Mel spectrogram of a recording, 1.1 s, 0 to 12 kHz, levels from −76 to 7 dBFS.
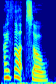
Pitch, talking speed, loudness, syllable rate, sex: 225 Hz, 170 wpm, -16 LUFS, 3.5 syllables/s, female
